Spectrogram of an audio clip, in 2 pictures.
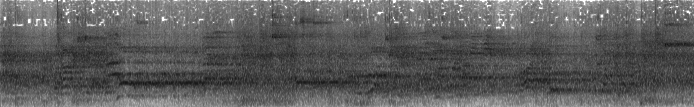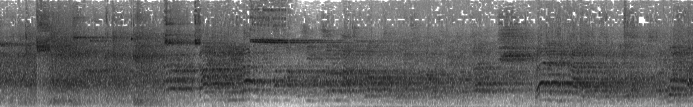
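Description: Young boys shout to one another across the hall.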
